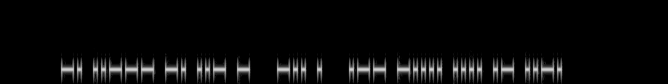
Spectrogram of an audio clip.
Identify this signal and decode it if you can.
Morse code, heard as a keyed tone, about 32 wpm, 700 Hz. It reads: N2NUT DE W6HAF
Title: USA Callsign DE Callsign - 5 Characters - 30wpm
